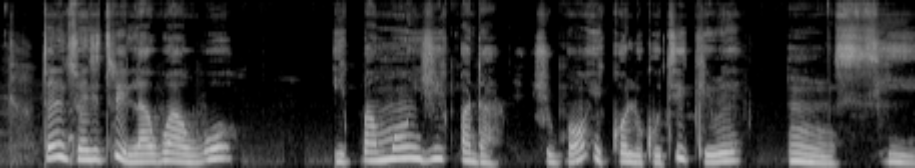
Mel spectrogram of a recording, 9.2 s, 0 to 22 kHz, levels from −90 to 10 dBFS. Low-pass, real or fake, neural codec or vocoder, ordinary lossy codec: none; real; none; none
